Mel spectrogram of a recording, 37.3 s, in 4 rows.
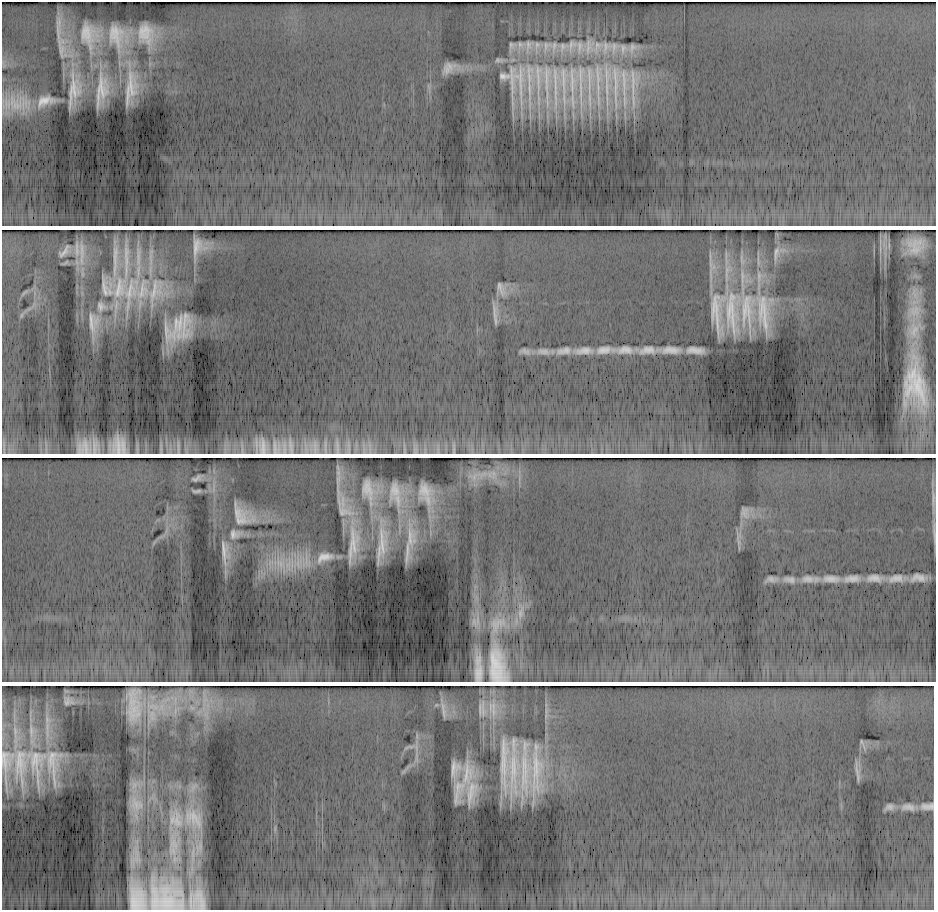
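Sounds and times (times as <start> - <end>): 
Common Nightingale song: 0.0 - 1.9, 4.1 - 7.6, 9.1 - 11.7, 14.0 - 19.2, 20.2 - 25.1, 25.8 - 33.8, 36.4 - 37.3
speech: 23.6 - 23.8, 29.6 - 30.2.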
